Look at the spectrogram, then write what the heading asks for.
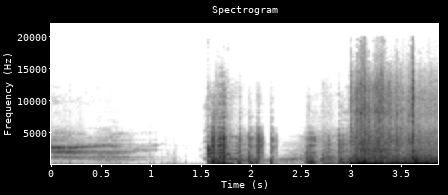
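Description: A light aircraft engine accelerating after start-up: after a quiet opening, rough engine noise bursts in, then steps up to a louder, heavier roar near the end.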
